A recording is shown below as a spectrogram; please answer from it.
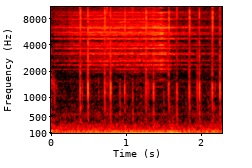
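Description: A movie's opening-logo soundtrack playing through a truck's stereo from a Pioneer AVH-4200NEX head unit, a deep steady sound that swells louder until about one and a half seconds in as the volume is turned up, then drops back. Small clicks come in a quick run throughout.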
